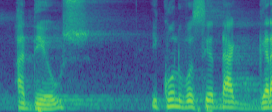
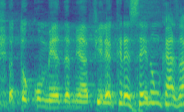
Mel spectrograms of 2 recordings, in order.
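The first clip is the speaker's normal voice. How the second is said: mock worried mother; 4 semitones higher, 6 dB louder, faster than usual. Mother's tearful worry.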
